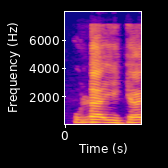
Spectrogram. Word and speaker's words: أولئك: So this is the O, yeah, and the wow is silent.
